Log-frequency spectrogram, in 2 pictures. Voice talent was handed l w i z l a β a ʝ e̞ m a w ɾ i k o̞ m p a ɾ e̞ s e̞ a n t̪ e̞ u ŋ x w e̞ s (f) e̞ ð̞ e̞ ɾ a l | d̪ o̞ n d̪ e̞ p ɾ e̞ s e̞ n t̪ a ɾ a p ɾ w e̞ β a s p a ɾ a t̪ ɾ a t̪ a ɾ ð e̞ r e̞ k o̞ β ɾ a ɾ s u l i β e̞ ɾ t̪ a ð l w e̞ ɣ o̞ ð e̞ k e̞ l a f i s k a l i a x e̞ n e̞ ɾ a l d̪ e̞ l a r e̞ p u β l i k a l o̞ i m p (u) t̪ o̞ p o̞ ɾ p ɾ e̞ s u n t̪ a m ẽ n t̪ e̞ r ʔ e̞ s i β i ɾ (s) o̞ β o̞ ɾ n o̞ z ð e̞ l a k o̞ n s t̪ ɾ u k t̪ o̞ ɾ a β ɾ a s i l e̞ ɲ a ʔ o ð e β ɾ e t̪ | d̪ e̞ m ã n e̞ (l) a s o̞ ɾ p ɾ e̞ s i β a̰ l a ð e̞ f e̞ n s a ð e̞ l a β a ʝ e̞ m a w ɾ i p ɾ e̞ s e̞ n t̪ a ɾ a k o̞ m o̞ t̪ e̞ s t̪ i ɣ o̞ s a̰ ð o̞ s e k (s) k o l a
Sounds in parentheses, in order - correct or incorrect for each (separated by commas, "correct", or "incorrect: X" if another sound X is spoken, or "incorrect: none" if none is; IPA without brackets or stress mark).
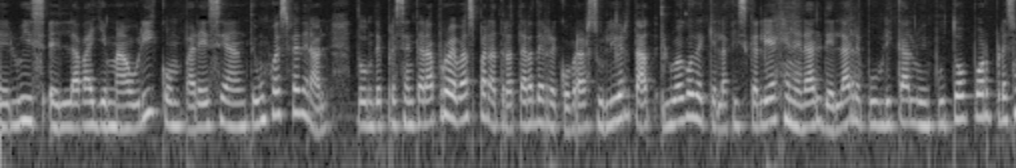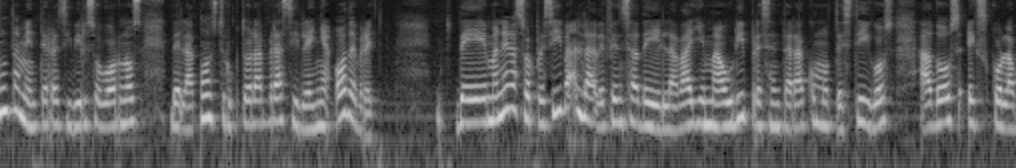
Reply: correct, correct, correct, incorrect: ɾ, correct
